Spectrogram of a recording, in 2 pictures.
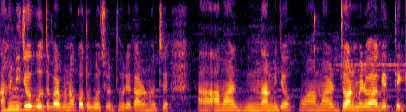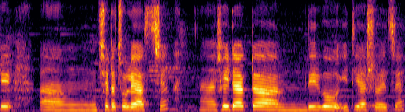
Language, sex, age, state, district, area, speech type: Bengali, female, 30-45, West Bengal, Malda, rural, spontaneous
